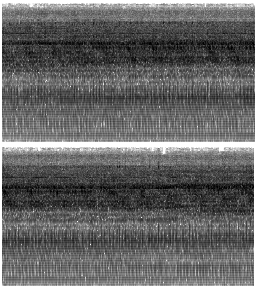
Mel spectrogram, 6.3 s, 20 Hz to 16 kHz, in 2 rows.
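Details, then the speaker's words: Used REDS R5T Team Edition nitro RC engine runs steadily with a harsh hissing, grating rasp over its high buzz; clutch and clutch bell changed without effect, so the rear crankshaft bearing is suspected failing. "well sadly still making the heing noise I think it's a rear bearing so yeah I have to change your rear bearing"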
